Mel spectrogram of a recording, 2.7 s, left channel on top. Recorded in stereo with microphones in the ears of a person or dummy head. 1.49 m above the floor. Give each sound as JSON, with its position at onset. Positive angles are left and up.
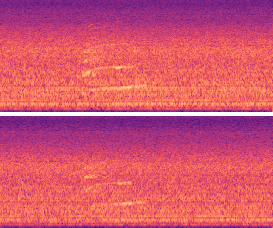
{"t": 0.8, "sound": "a cat meowing", "side_deg": 60, "distance_m": 6.0}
